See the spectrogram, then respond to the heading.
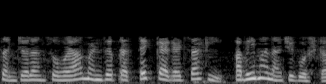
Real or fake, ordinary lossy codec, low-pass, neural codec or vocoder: fake; none; 3.6 kHz; vocoder, 22.05 kHz, 80 mel bands, Vocos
